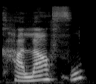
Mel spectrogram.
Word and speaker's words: halafu: So many students, many Swahili learners usually avoid pronouncing H. That's what I have observed. They avoid pronouncing H. So in something like halafu, they will say I've noticed that as well. they will say instead of halafu and it's not only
